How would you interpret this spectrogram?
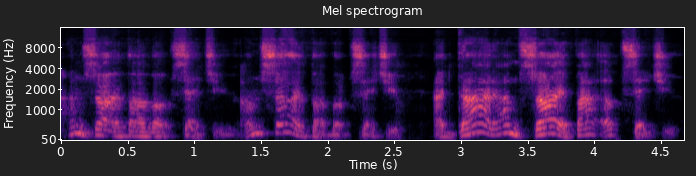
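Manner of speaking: fast, high-pitched begging; hurried, imploring repetition; pleading apology. Acted. Acting the man bargaining with God.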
